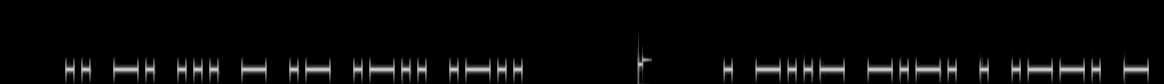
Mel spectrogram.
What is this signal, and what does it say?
Morse code, heard as a keyed tone, about 15 wpm, 700 Hz. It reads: INSTALL EXCEPT
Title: Sentences from Top 1600 Words - New Word Drill - 15wpm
